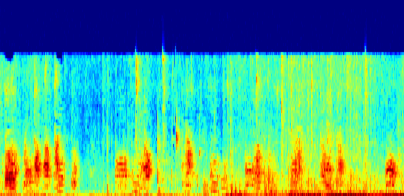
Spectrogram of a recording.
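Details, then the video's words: Zebra finch breeding pairs, caged: short nasal, harmonic-rich honking calls repeated rapidly, several birds overlapping, with low rumbling background noise. "Diamante mandarino/coppie riproduttive"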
